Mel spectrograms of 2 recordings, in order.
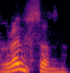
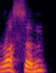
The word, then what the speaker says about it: Rossum: the company that I always want to pronounce rosum for some reason but rossom um do you want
